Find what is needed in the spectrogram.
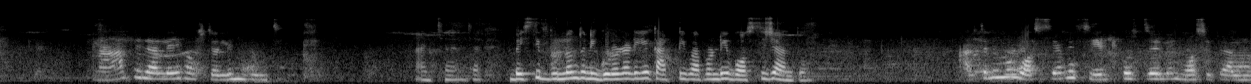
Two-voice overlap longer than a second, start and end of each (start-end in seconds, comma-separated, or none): none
